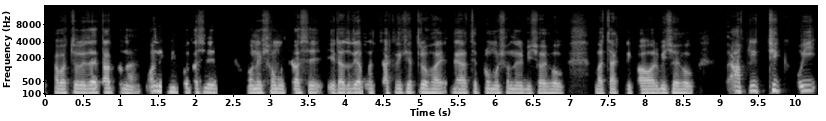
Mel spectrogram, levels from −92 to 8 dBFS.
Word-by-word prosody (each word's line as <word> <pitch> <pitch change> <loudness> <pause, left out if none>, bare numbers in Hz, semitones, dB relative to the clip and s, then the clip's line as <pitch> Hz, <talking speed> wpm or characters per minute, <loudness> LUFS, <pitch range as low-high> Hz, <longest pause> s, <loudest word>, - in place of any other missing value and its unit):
আবার 115 0 +4
চলে 125 -1 +4
যায়, 125 0 +6
তা 130 - +5
তো - - -16
না। 105 - 0 0.3
অনেক 170 0 +4
বিপদ 140 0 0
আসে, 130 +1 0 0.5
অনেক 125 0 +5
সমস্যা 120 0 +1
আসে। 120 +2 -1 0.3
এটা 125 0 +2
যদি 125 +2 +1
আপনার 125 0 -4
চাকরির 115 +2 -2
ক্ষেত্রও 125 +1 +3
হয়, 120 0 +3
দেখা 115 -1 +1
যাচ্ছে 115 +2 -3
promotion-এর 120 -1 0
বিষয় 110 0 0
হোক 110 -1 +1 0.5
বা 115 - +1
চাকরি 115 +1 -2
পাওয়ার 115 0 +4
বিষয় 115 0 +3
হোক, 115 - 0 0.6
আপনি 170 +3 -3 0.2
ঠিক 195 -3 +2 0.3
ওই 175 - +2
120 Hz, 180 wpm, -22 LUFS, 115-130 Hz, 0.6 s, যায়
